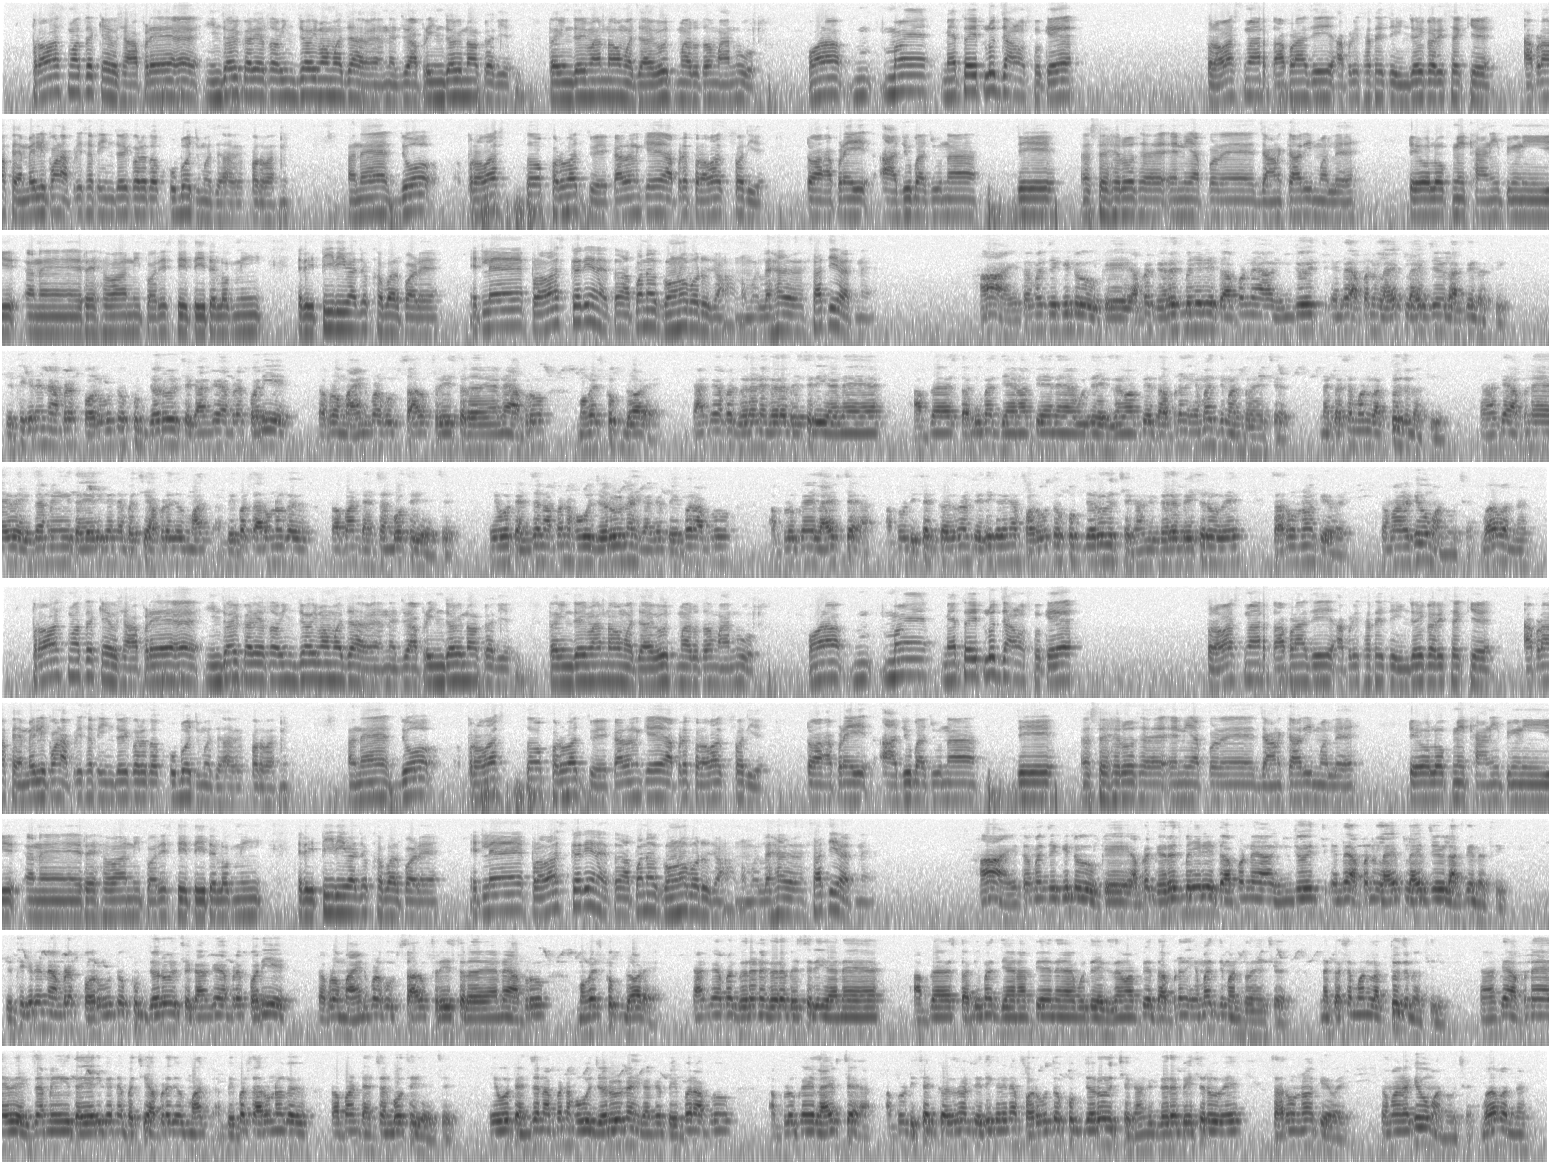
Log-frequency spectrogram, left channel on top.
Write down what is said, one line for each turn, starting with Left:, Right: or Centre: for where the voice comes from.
Centre: પ્રવાસમાં તો કેવું છે આપડે ઈન્જોય કરીએ તો ઈન્જોયમાં મજા આવે અને જો આપડે ઈન્જોય ન કરીએ તો ઈન્જોયમાં ન મજા એવુ જ મારું તો માનવું. પણ મે મેં તો એટલું જ જાણું સુ કે પ્રવાસમાં આપણા જે આપણી સાથે જે એન્જોય કરી શકીએ. આપણા ફેમિલી પણ આપણી સાથે એન્જોય કરે તો ખુબ જ મજા આવે ફરવાની અને જો પ્રવાસ તો ફરવા જ જોઈએ. કારણ કે આપણે પ્રવાસ ફરીએ તો આપણે આજુબાજુના જે શહેરો છે એની આપને જાણકારી મલે. તેઓ લોકની ખાણી પીણી અને રહેવાની પરિસ્થિતિ તે લોકની રીતિ રિવાજો ખબર પડે એટલે પ્રવાસ કરીએ ને તો આપણને ઘણું બધું જાણવાનું મલે. હહ સાચી વાત ને?
Right: હા એ તમે જે કીધું કે આપણે ઘરે જ બેહી રહીએ તો આપણને આ એન્જોય એટલે આપણને લાઈફ લાઈફ જેવી લાગતી નથી. થી જેથી કરીને આપણે ફરવું તો ખૂબ જરૂરી છે. કારણ કે આપણે ફરીએ તો આપણું માઈન્ડ પણ ખૂબ સારું ફ્રેશ રહે અને આપણું મગજ ખૂબ દોડે કારણ કે આપણે ઘરે ને ઘરે બેસી રહીએ અને આપણેે સ્ટડીમાં જ ધ્યાન આપીએ ને આ બધું એક્ઝામ આપીએ તો આપણે એમાં જ મન રહે છે. અને કશે મન લાગતું જ નથી. કારણ કે આપને એ એક્ઝામની તૈયારી કરીને પછી આપણે જો માર્ક પેપર સારું ન ગયું તો આપણને ટેન્શન બહુ થઈ જાય છે. એવું ટેન્શન આપણને હોવું જરૂરી નહીં કારણ કે પેપર આપણું આપણું કઈ લાઈફ છે આપણું ડિસાઇડ કરેલું નથી તેથી કરીને ફરવુ તો ખુબ જરૂરી જ છે. કારણ કે ઘરે બેસી રેવું એ સારું ના કહેવાય. તમારે કેવું માનવું છે બરાબર ને?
